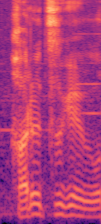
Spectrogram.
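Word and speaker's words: 春告魚: お客さん、それはね、ハルツゲウオって読むんですよ。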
